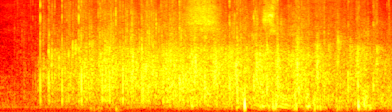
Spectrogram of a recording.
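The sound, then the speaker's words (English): Audience applause welcoming a speaker onto a stage, beginning suddenly after a quiet half second and then continuing as a steady patter of many claps, with a few sharper individual claps standing out. “And now I would like to welcome on stage Simon Eldridge. Please give him a hand.”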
